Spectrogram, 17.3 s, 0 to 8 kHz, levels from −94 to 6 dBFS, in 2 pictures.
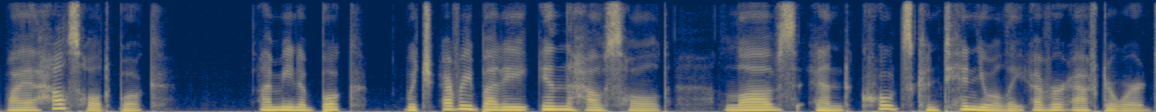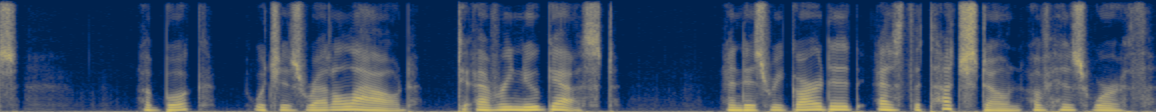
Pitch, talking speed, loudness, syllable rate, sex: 180 Hz, 130 wpm, -17 LUFS, 4.6 syllables/s, female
